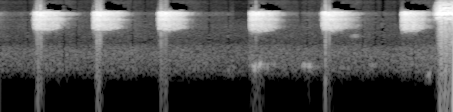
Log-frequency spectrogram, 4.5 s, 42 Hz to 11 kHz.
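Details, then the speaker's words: Six short, sharp, hissing clicks about every 0.6 seconds from a small child with a normal eardrum on otoendoscopy; objective tinnitus from tensor tympani middle ear myoclonus. "Well, I have an objective tinnitus also for you. Now please listen to the quality of the tinnitus, and this usually with tensor."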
